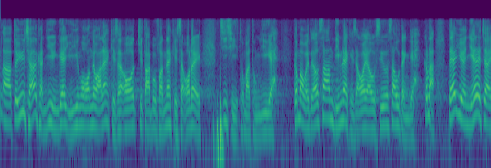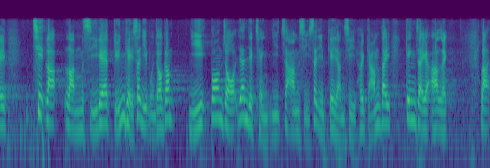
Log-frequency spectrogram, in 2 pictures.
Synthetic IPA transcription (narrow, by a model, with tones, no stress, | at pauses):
aː˨t̪ɵ˧ɥyː˥t͡sʰɐ˨˩ŋhaː˥kʰɐ˨˩njiː˨˧jyː˨˩nkɛː˧ɥyː˨˩jiː˨˧ŋɔː˧nkɛ˧waː˨˧lɛː˥kʰe˨˩js̬ɐ˨t̚ŋɔː˨˧t͡ʃyː˧t̪ːaː˨jp̬o˨˧wfɐ˨nlɛː˥kʰe˨˩jsɐ˨t̚ʔɔː˨˧o˥hɐ˨jt͡siː˥t͡sʰiː˨˩t̪ʰʊ˨˩maː˨˩jt̪ʰʊ˨˩ŋjiː˧kɛ˧ | kɐ˨˥maː˨wɐ˨jt̪o˨wjɐ˧wsaː˥mt̪iː˨˥mnlɛː˥kʰe˨˩js̬ɐ˨t̚ŋɔː˨˧jɐ˨˧wsi˨˧˥wswsɐ˥wt̪ɪ˨ŋkɛ˧kɐ˨˥mla˨˩t̪ɐ˨jɐ˥t̚jœː˨ŋjɛː˨˧lɛː˥t͡sɐ˨whɐ˨j | t͡sʰiː˧t̚laː˨p̚lɐ˨˩msiː˨˩kɛː˧t̪yː˨˥nkʰe˨˩jsɐ˥t̚ji˨p̚wuː˨˩nt͡sɔː˧kɐ˥m | jiː˨˧pɔː˥ŋt͡sɔː˨˧jɐ˥njɪ˨k̚t͡sʰɪ˨˩ŋjiː˨˩t͡saː˨msiː˨˩sɐ˥t̚jiː˨p̚kɛː˧jɐ̰˨˩nsiː˨˩hɵ˧ɥkaː˨˥mt̪ɐ˥jkɪ˥ŋt͡sɐ˧jkɛ˧ʔaː˧t̚lɪ˨k̚ | la̰˨˩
